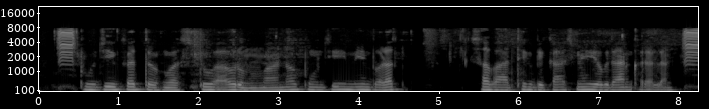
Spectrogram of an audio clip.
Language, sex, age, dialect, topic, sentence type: Bhojpuri, female, 18-24, Western, banking, statement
